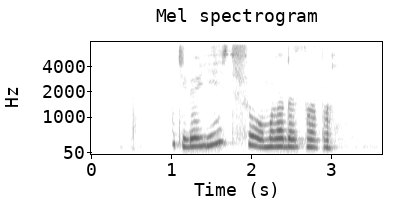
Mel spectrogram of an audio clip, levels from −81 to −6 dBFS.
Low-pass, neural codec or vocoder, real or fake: 7.2 kHz; codec, 24 kHz, 0.9 kbps, WavTokenizer, medium speech release version 2; fake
